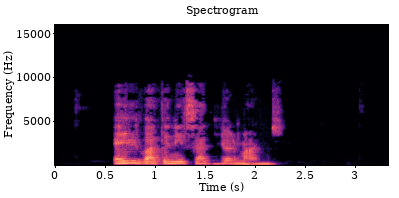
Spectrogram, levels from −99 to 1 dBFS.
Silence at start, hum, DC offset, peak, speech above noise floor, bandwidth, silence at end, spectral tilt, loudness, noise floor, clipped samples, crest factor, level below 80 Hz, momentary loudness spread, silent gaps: 0.6 s; none; under 0.1%; -2 dBFS; 71 dB; 9.8 kHz; 1.1 s; -5.5 dB/octave; -19 LUFS; -89 dBFS; under 0.1%; 18 dB; -68 dBFS; 10 LU; none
